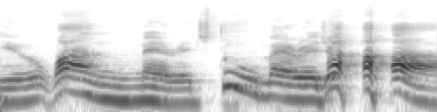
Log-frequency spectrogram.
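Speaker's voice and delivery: loud, slow, deliberate counting with an ah-ha-ha laugh. Teasing a guest about inheriting a fortune: the Count voice. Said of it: "the Count from Sesame Street".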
